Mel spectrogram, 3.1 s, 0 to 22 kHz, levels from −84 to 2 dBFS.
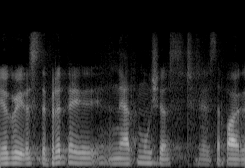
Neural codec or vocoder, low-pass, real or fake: codec, 16 kHz in and 24 kHz out, 0.9 kbps, LongCat-Audio-Codec, fine tuned four codebook decoder; 9.9 kHz; fake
